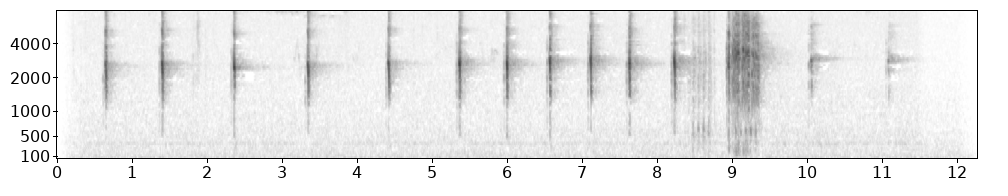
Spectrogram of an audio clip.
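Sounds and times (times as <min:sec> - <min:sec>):
Black-backed Woodpecker pik calls: 0:00.6 - 0:03.8, 0:04.4 - 0:11.5
Black-backed Woodpecker flight churr: 0:06.0 - 0:10.3.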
